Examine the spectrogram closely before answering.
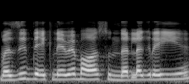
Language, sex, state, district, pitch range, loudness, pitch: Hindi, female, Uttar Pradesh, Jyotiba Phule Nagar, 220-240 Hz, -15 LUFS, 225 Hz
